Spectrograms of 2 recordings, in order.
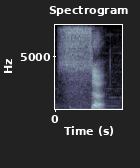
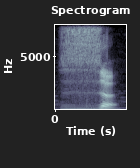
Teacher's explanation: Fricative sourde, dentale, S. Fricative sonore, dentale, Z.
